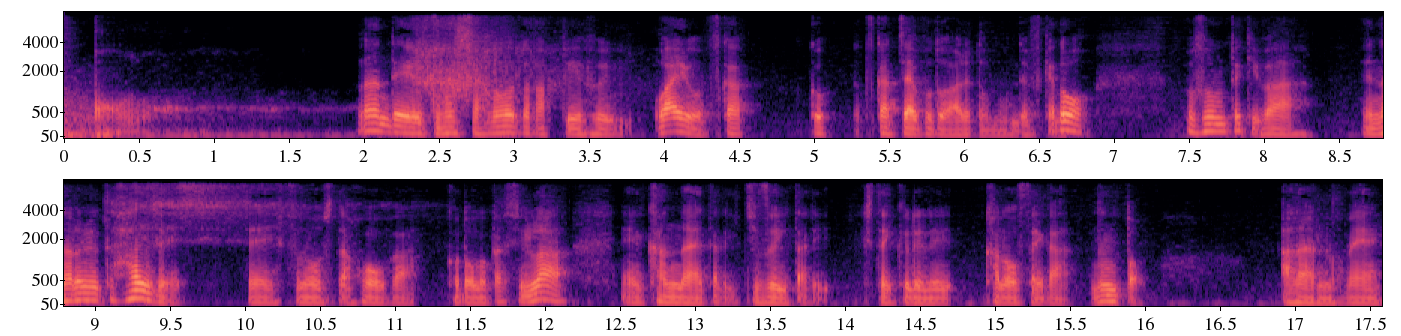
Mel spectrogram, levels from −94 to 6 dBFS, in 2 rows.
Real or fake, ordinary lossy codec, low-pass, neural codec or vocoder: fake; none; 7.2 kHz; codec, 24 kHz, 0.9 kbps, WavTokenizer, medium speech release version 2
